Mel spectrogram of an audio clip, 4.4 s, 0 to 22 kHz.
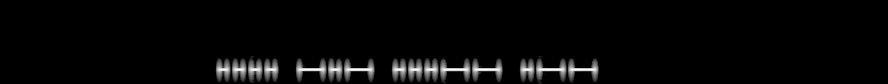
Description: Morse code, heard as a keyed tone, about 31 wpm, 700 Hz. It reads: HK3W
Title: DXCC-100 Call Signs - 4 Characters - Repeated 3x - 30wpm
